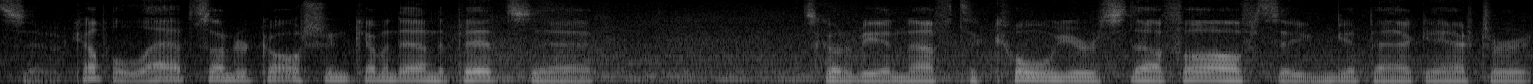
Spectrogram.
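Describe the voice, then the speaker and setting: There is noticeable background noise as a man at a medium pitch speaks at a moderate pace with lively intonation. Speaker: sim racing broadcast commentator. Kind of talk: live commentary.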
